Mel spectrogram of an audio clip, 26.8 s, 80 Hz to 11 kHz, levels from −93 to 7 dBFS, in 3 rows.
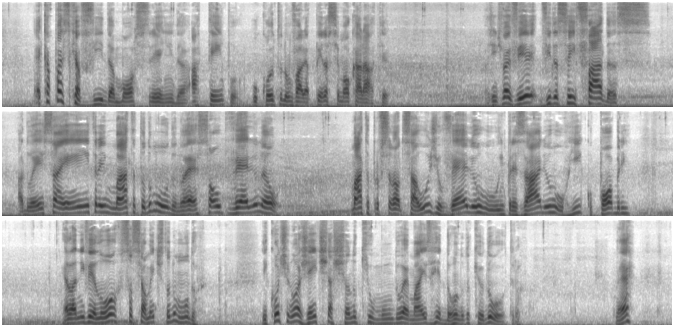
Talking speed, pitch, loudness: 160 wpm, 135 Hz, -21 LUFS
